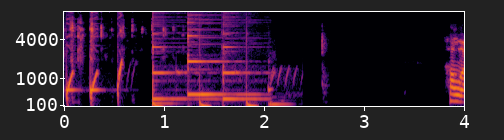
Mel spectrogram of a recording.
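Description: A few quick rising plopping chirps, then a short synthesized jingle of held notes lasting about a second: a video-call ringing or connecting sound as a call is placed. A voice says "Hello?" at the very end.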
